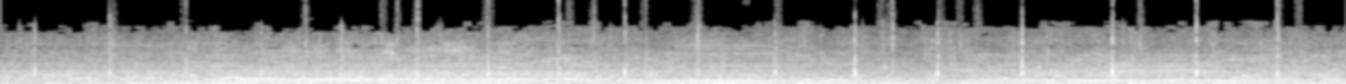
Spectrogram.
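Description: Fans clap their hands in rhythm nearby.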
